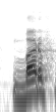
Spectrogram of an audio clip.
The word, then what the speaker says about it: बर्फ: तो बर्फ जो शब्द है उसमें भी रेफ मतलब रा का उच्चारण आता है। ठीक है, तो ये देखिए यहाँ पे शब्द लिखा हुआ है। अब इसको पढ़िए, यहाँ पे बा, वर्ण बा, उसके बाद वर्ण फा और उस पर रा, तो ये कौन सा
